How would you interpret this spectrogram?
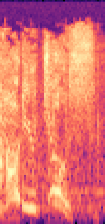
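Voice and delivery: very high, incredulous question. Retold or imitated. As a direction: ask it in squeaky disbelief. Husband asks wife, incredulous.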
